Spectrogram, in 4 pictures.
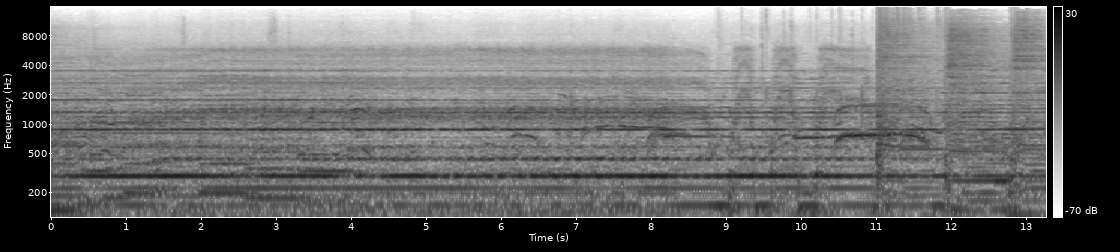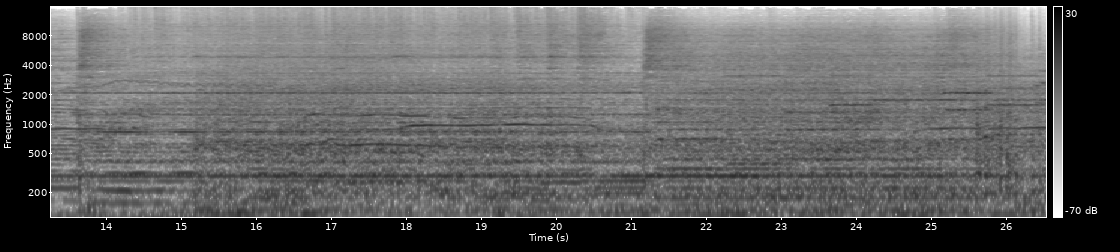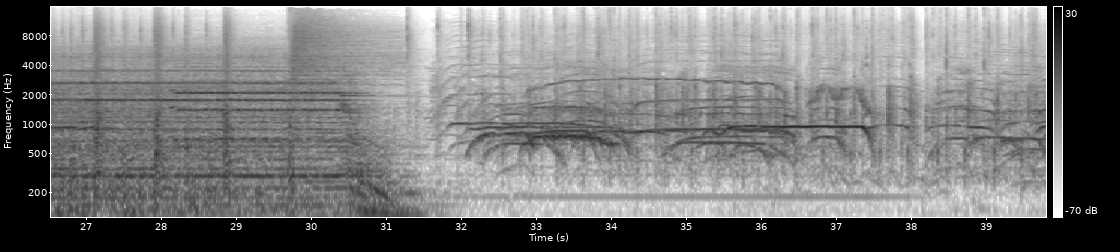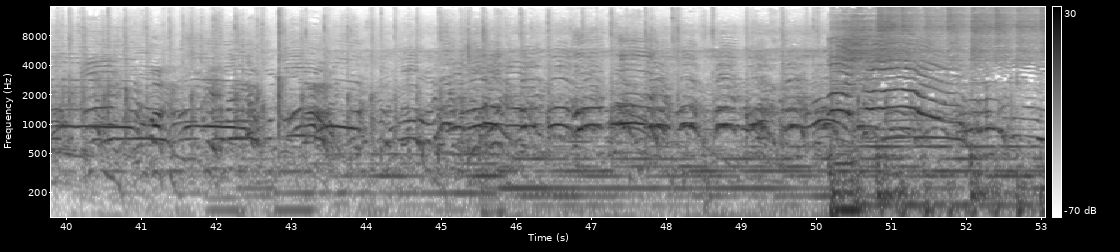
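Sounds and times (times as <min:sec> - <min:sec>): rock band guitar drone: 0:00.0 - 0:31.5, 0:45.2 - 0:53.0.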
